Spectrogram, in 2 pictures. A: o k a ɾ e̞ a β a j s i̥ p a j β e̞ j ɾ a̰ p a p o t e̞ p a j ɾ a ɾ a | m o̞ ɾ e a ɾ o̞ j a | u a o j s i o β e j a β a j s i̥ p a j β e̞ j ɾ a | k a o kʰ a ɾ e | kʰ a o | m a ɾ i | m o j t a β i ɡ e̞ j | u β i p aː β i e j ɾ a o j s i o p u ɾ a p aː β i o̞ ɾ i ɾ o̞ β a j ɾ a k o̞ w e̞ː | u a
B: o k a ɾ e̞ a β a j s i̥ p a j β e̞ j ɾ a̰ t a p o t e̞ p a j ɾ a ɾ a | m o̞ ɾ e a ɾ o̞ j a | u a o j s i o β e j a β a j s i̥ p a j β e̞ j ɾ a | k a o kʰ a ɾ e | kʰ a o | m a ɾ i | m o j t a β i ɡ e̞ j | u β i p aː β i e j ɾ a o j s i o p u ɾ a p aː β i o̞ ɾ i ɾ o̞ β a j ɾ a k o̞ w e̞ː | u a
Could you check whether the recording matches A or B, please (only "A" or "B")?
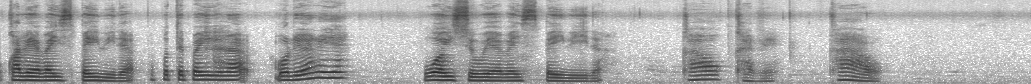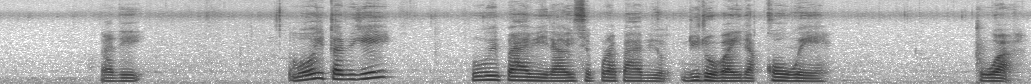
A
